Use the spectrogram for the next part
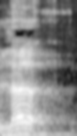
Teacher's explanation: यहां से भी हवा निकल रही है। दोनों ओर से हवा निकल रही है। तो जो है पार्श्विक तो जो ल है हमारा वो हमारा पार्श्विक ध्वनि है।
